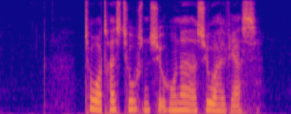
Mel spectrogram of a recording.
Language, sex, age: Danish, female, 36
